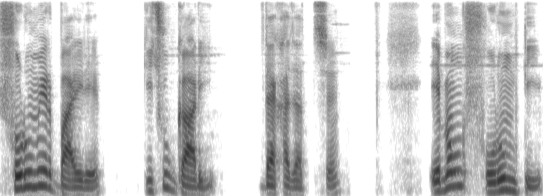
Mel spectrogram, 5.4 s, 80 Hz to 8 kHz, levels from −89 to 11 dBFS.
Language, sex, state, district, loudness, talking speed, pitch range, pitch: Bengali, male, West Bengal, Kolkata, -19 LUFS, 120 wpm, 140-210 Hz, 180 Hz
